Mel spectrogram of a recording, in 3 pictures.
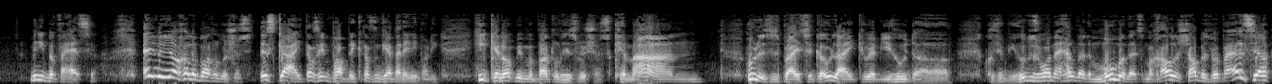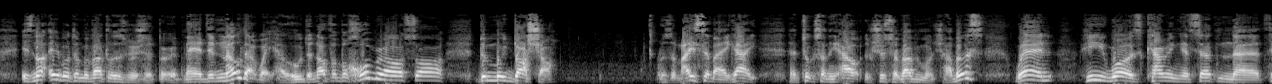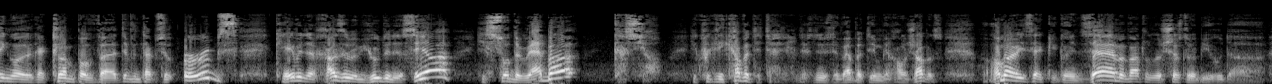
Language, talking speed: English, 185 wpm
